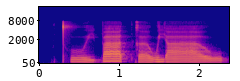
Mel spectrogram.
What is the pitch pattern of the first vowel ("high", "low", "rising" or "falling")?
low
